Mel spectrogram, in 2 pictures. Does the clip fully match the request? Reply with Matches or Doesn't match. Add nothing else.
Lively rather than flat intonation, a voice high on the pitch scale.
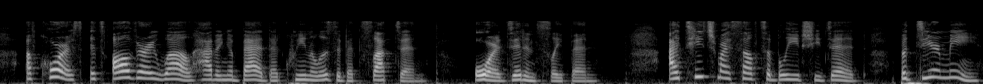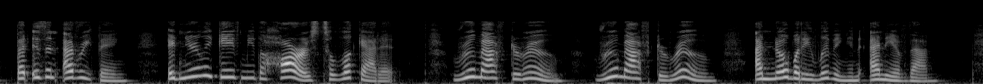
Matches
